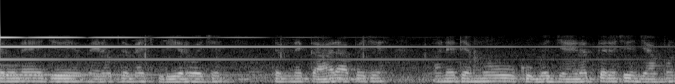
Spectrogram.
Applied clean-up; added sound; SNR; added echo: none; Musical instrument; 0 dB; none.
